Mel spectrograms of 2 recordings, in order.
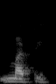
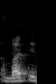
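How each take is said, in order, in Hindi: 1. आखिरी 'इ' की मात्रा लंबी है। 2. आखिरी 'इ' की मात्रा छोटी है। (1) "पर वो गलत शब्द है। मती कोई शब्द नहीं है।" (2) "मति त पर छोटी की मात्रा है"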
